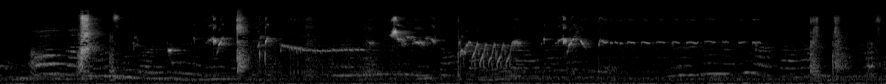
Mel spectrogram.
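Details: Pet budgerigar, described as spoiled, chattering in a busy warble that mixes whistled rising and falling notes, buzzy trills, sharp clicks and speech-like phrases, with barely a pause throughout.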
